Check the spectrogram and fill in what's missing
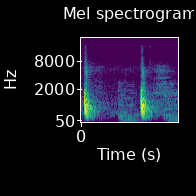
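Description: Two knocks on a car door's sheet metal panel, each a short, dull knock centered around 540 Hz that dies away within a fraction of a second. Compared with the roof, the door panel sounds less resonant.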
